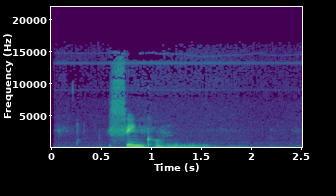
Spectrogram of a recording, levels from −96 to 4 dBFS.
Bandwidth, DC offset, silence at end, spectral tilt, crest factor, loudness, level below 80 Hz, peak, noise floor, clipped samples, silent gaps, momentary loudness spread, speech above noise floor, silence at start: 16 kHz; under 0.1%; 0.85 s; -4 dB/octave; 26 dB; -28 LUFS; -58 dBFS; -6 dBFS; -61 dBFS; under 0.1%; none; 23 LU; 32 dB; 0.6 s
